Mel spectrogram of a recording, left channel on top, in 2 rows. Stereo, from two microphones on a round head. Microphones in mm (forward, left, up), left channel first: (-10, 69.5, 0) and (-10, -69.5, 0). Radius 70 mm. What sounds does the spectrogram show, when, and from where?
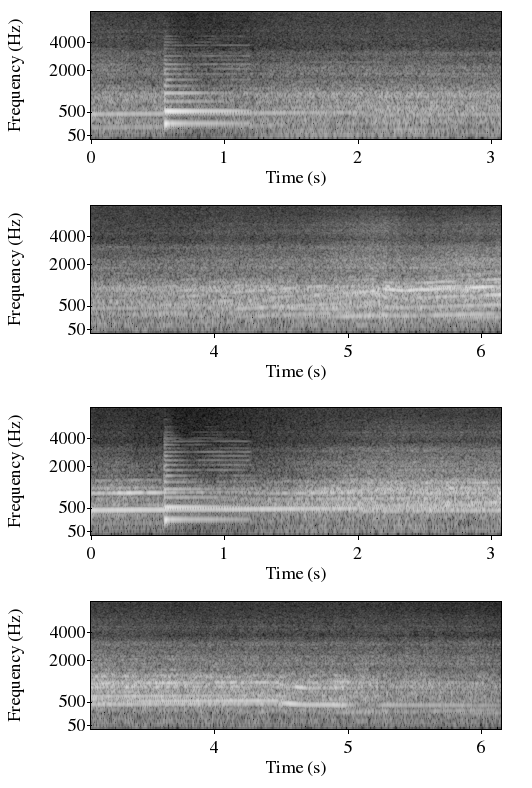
0.5 s a piano: 30° right (ahead or behind), 0.5 m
